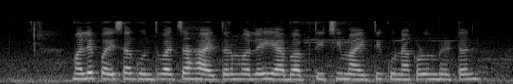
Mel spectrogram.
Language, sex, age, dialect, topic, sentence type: Marathi, female, 18-24, Varhadi, banking, question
